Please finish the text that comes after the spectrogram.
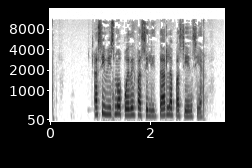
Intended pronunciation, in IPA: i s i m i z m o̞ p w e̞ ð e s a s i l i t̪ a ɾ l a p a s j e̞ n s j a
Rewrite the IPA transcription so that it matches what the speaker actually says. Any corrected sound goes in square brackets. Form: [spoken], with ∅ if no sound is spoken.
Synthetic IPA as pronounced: [a] s i m i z m o̞ p w e̞ ð e [f] a s i l i t̪ a ɾ l a p a s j e̞ n s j a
